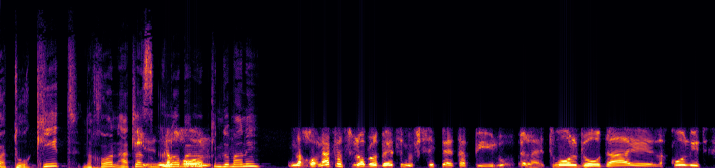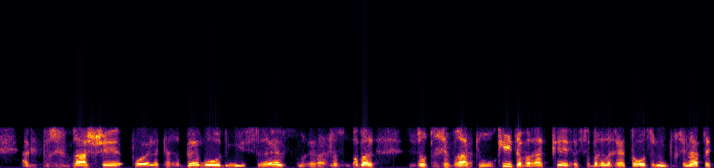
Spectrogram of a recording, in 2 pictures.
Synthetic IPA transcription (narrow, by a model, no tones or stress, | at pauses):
atuʁkitnaχo̞nʔat̪lasɡlnoalnkimd̪umani | naχo̞nat̪lasɡlo̞balbeet͡semefsikaetapeilutelaet̪mo̞lbeodaaelako̞nitʔa̰ɡavχevʁaʃe̞po̞e̞le̞thaʁbe̞meo̞dmiisʁae̞lstome̞ʁtatlasɡlo̞balzo̞tχe̞vʁatuʁkitavalʁakelesabe̞ʁleχemetao̞senmibχinat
